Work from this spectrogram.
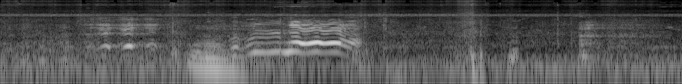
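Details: Young domestic goat whose mother is kept outside, one loud quavering bleat of about half a second, preceded by softer low bleats, then a brief click and quiet rural background with a constant high whine.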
